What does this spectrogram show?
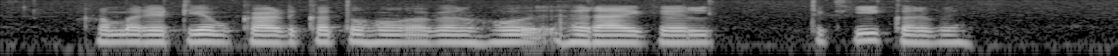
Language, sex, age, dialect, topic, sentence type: Maithili, male, 36-40, Eastern / Thethi, banking, question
